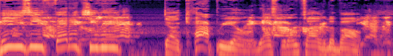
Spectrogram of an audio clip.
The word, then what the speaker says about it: DiCaprio: It's duh, not D. DiCaprio. DiCaprio. Yeah, I like that. Fettuccine, duh, like. What you mean that you ain't heard of him? What you mean? Duh. Like, Meezy Fettuccine DiCaprio.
